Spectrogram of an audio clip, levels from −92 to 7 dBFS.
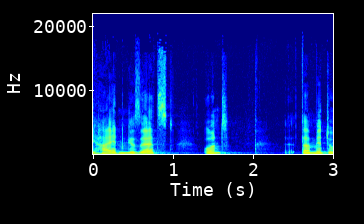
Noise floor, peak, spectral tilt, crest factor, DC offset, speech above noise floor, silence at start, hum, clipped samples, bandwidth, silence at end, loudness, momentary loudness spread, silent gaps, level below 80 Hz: -62 dBFS; -12 dBFS; -5 dB/octave; 20 dB; under 0.1%; 32 dB; 0 s; none; under 0.1%; 18.5 kHz; 0 s; -31 LUFS; 11 LU; none; -84 dBFS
